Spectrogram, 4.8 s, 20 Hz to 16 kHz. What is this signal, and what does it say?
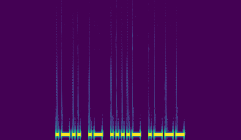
Morse code, heard as a keyed tone, about 22 wpm, 700 Hz. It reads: LA4J
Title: DXCC-100 Call Signs - 4 Characters - Repeated 2x - 22wpm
